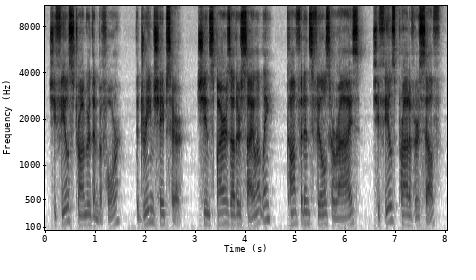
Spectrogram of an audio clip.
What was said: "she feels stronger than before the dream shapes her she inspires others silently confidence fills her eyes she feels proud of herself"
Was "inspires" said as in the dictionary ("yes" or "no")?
yes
